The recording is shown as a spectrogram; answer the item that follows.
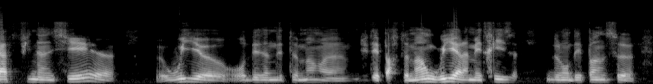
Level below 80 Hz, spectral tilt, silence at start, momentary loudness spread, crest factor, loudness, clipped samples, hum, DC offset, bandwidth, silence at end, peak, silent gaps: -68 dBFS; -7 dB/octave; 0 s; 13 LU; 18 dB; -19 LUFS; under 0.1%; none; under 0.1%; 7.8 kHz; 0.2 s; 0 dBFS; none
